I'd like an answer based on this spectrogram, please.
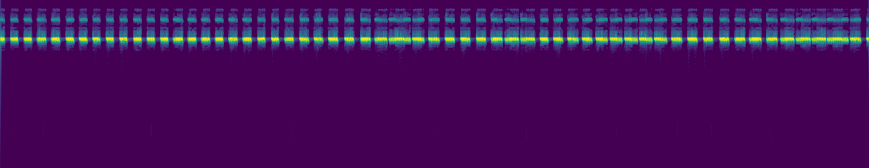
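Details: Continuous high-pitched chirping by two crickets, fast repeated pulses about four to five each second, sometimes merging into a brief unbroken trill, with nothing else audible.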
